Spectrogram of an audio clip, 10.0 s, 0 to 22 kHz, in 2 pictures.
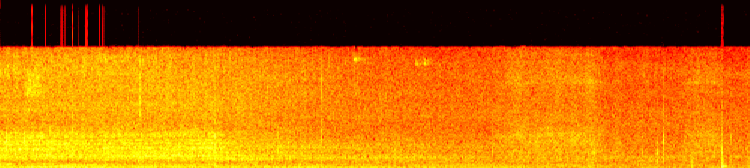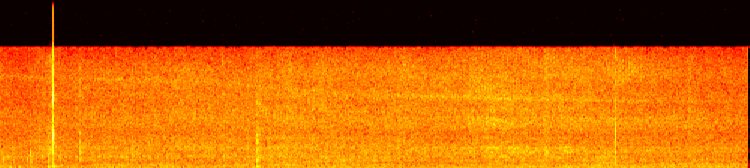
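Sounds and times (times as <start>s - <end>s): indistinct voices: 0.0s - 10.0s
vehicle engine running low: 0.0s - 10.0s.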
